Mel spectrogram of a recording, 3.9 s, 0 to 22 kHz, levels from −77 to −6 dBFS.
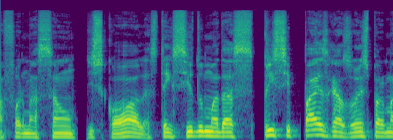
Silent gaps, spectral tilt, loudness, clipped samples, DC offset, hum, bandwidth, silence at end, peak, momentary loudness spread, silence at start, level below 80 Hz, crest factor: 0.78-0.85 s, 2.55-2.63 s; -4.5 dB/octave; -15 LUFS; under 0.1%; under 0.1%; none; 16.5 kHz; 0 s; -2 dBFS; 4 LU; 0 s; -46 dBFS; 14 dB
